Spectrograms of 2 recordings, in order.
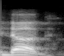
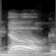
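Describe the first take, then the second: First: The vowel is a short 'uh' sound. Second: The vowel is an open 'aw' sound. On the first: "they say Doug" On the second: "they can't say dog"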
